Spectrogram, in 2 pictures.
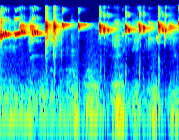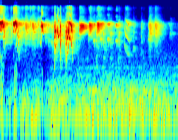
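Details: In early morning air, a kolibri ninja pours out a fast stream of high chirps, about three notes a second, that climbs slightly and then tails off into softer twitters.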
